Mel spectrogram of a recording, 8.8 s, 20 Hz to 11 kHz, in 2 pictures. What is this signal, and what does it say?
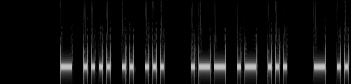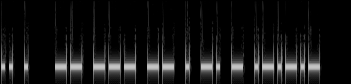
Morse code, heard as a keyed tone, about 25 wpm, 700 Hz. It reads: THIS WAS THE MOMENT.
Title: Sentences from Top 1000 Words 25wpm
